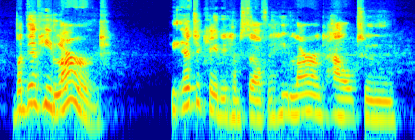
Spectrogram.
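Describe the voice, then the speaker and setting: Speaking at a fairly quick pace, a woman with a medium-pitched, somewhat breathy voice makes very wide pitch swings on a very clean recording with a silent background. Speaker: bookstore owner. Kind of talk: live sales stream. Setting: live stream. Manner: halting.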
